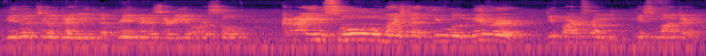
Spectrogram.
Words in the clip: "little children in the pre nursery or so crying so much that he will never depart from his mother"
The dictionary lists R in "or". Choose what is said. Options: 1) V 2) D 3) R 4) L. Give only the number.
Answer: 4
